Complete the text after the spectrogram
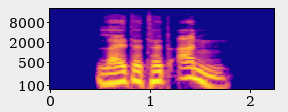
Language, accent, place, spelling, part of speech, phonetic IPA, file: German, Germany, Berlin, leitetet an, verb, [ˌlaɪ̯tətət ˈan], De-leitetet an.ogg
- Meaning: inflection of anleiten: 1. second-person plural preterite 2. second-person plural subjunctive II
